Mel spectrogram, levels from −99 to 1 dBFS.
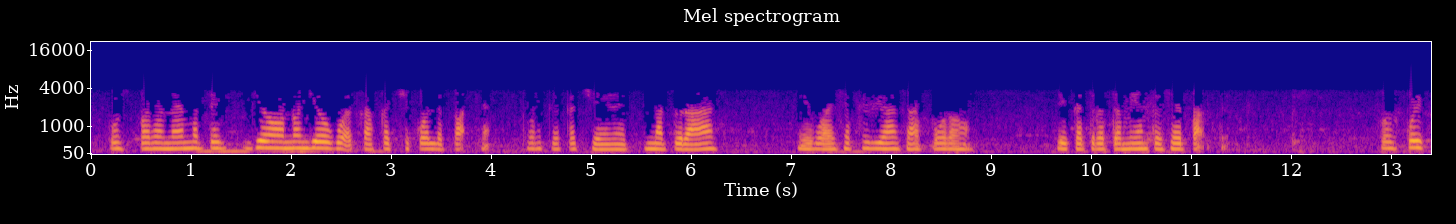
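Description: Across the whole clip the speech carries the sound of the AMR narrowband mobile codec. The band stops at 4 kHz, and the voice has the buzzy, synthetic edge of a pulse-excited vocal-tract model given very few bits per 20 ms frame. That coarseness fits a low mode of around 7.4 kbps. The damage is plainly audible, with dull sibilants and a reedy, processed texture to every syllable.

Speech cut by the noise suppressor appears five times, where the suppressor mistook parts of the speech for background and pulled them down with it. The first is from 0.01 to 0.5 s, the second from 2.43 to 5.02 s, and the third from 7.48 to 7.71 s. The fourth runs from 8.82 to 10.22 s, and the last from 10.6 s to the end of the clip. The deepest drops reach about 13 dB, except at 7.48 s, where the drop is about 7 dB. Only scattered fragments within each span are affected: roughly a second in total in the longest stretches, and a fraction of a second in the shorter ones. 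Consonants and word tails there sound swallowed or faint. The room noise sits about 30 dB below the speech.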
